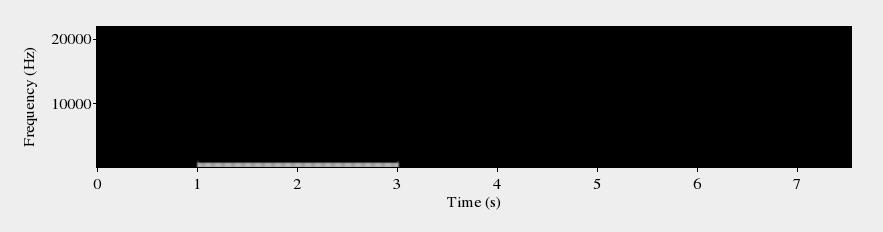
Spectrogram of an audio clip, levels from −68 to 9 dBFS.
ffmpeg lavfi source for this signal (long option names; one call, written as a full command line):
ffmpeg -f lavfi -i "aevalsrc='0.126*(sin(2*PI*440*t)+sin(2*PI*480*t))*clip(min(mod(t,6),2-mod(t,6))/0.005,0,1)':duration=3.12:sample_rate=44100" out.wav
